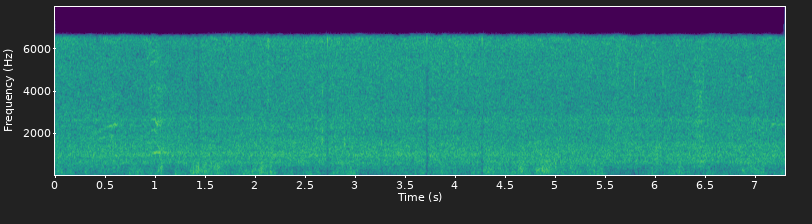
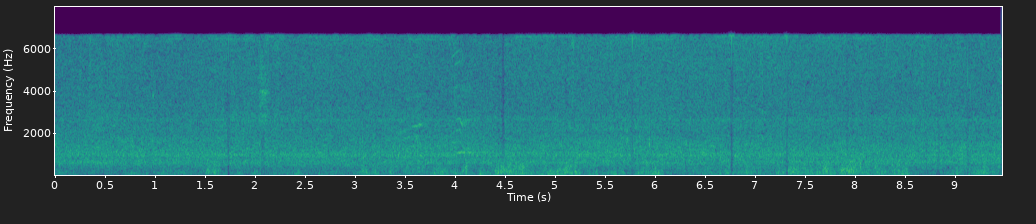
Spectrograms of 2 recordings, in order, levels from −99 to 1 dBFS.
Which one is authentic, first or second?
second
